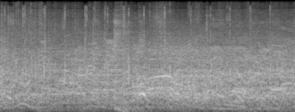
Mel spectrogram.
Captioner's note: crowd chatter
